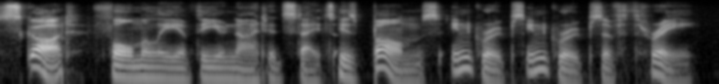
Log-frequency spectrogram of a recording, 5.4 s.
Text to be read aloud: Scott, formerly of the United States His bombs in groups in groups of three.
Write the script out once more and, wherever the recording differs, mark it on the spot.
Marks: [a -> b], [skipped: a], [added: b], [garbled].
Scott, formerly of the United States His bombs in groups in groups of three.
